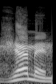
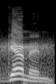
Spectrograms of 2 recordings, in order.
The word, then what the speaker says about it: Jemin: Jemin, not Gemin, but Jemin is that gentleman's name.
